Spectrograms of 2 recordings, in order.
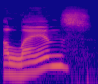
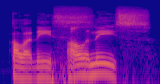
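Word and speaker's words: Alaniz: And I think I'm saying this right. Ruben Alans, is that correct? I believe that's correct. A-L-A-I-N? No, I'm not saying it right. Alanis.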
